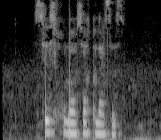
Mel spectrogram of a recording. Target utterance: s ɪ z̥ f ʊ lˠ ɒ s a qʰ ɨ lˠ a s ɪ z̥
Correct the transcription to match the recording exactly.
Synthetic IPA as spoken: s ɪ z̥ χ ʊ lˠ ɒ s a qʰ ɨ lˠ a s ɪ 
